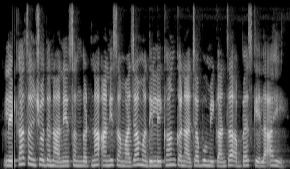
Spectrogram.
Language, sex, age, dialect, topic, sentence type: Marathi, female, 31-35, Northern Konkan, banking, statement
